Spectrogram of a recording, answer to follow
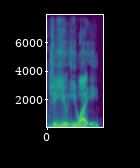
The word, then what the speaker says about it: Gueye: Gueye?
